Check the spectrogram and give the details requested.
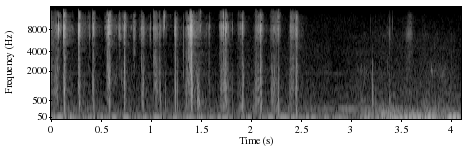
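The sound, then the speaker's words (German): A voice imitates a tiny bee-milking machine with a fast run of sharp, dry clicks and ticks, fairly loud, lasting a couple of seconds before fading into quiet. “Man muss Bienen melken. Mit so kleinen Melkmaschinen. Ich mache jetzt eine Umschulung, so einen Bienenmelker. Das ist das Geräusch, was das dann macht, so.”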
